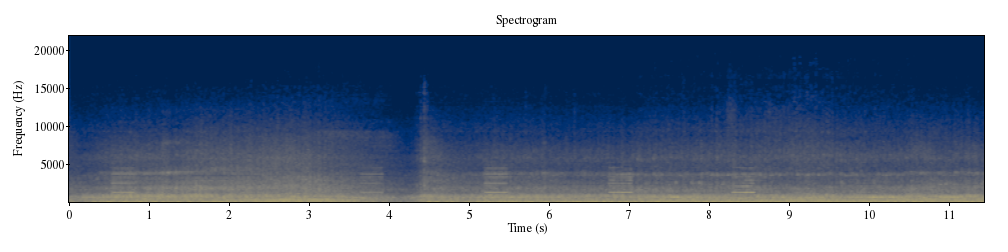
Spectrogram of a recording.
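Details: Volvo VNL diesel truck in a cold, closed shop, running after the exhaust was fixed. It holds a steady, even low idle rumble with no misses or exhaust puffing, with faint beeping in the background; normal idle.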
